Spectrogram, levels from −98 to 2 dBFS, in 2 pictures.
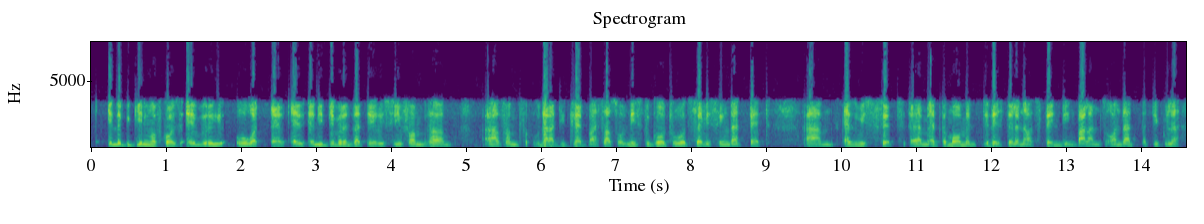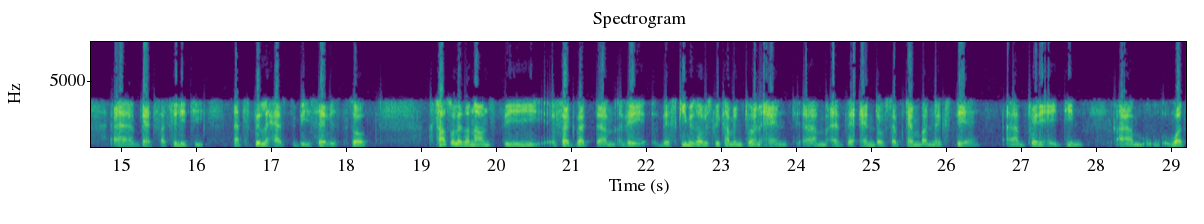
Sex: male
